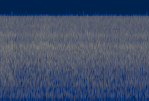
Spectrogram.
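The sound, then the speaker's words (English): Gentle rain patters in a soft, steady hiss, even and unbroken for a couple of seconds, quiet throughout with no voices or other sounds. “And it rains. A gentle pattering consistency.”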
